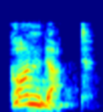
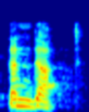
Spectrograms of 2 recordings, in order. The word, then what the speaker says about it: conduct: a noun we say conduct and if we use it as a verb we say conduct conduct second syllable stress noun first syllable set conduct the con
